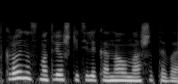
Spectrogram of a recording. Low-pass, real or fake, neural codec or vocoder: 7.2 kHz; real; none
